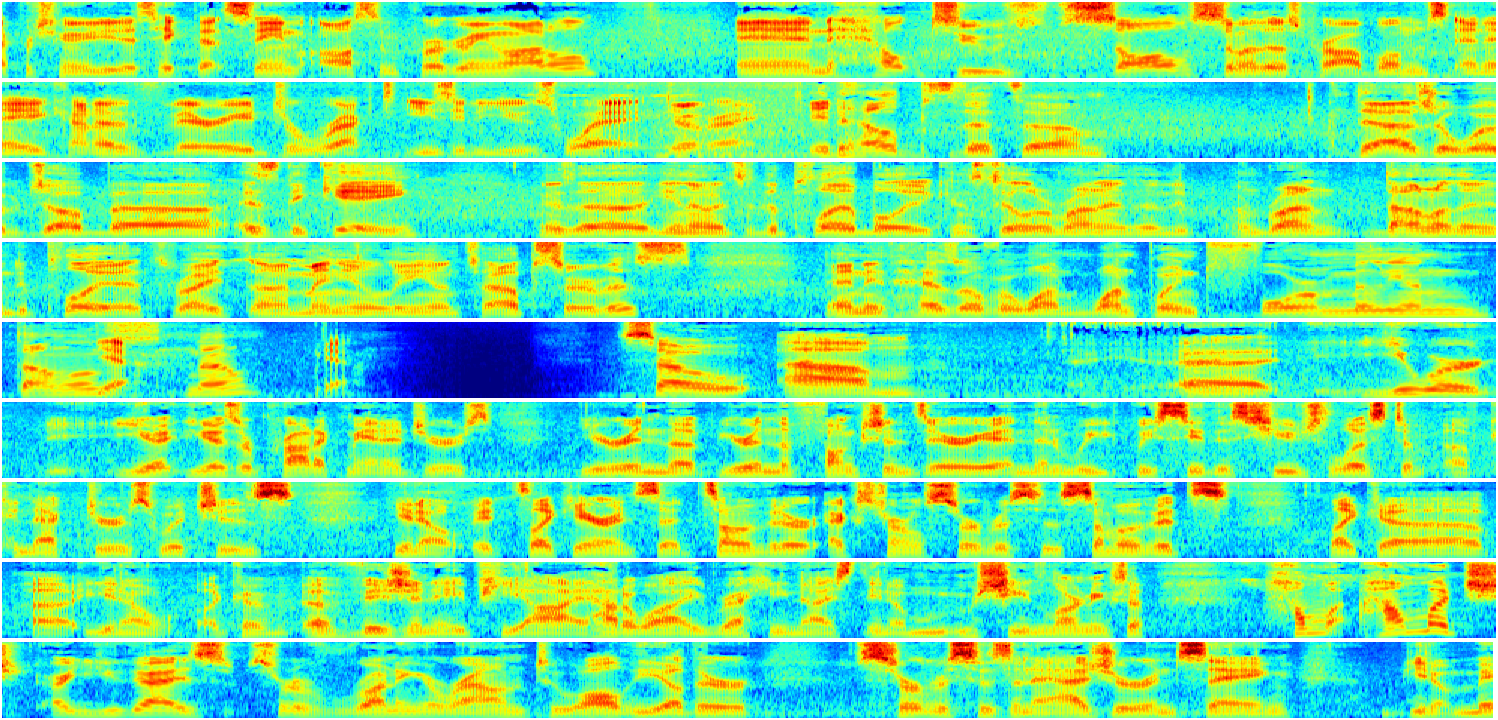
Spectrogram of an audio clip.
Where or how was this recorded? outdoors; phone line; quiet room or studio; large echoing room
outdoors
